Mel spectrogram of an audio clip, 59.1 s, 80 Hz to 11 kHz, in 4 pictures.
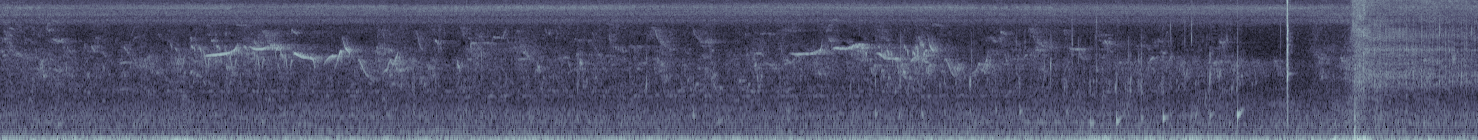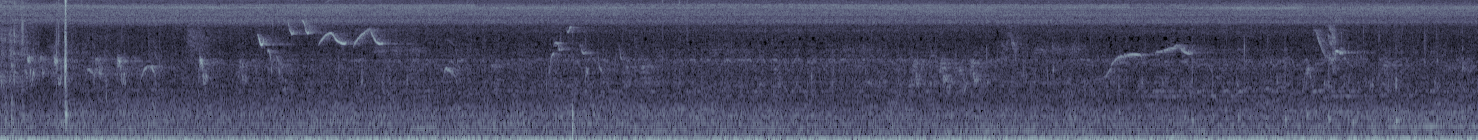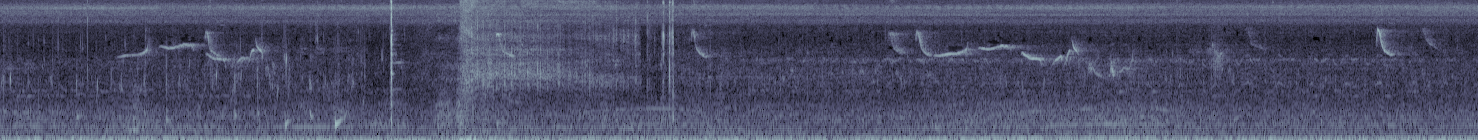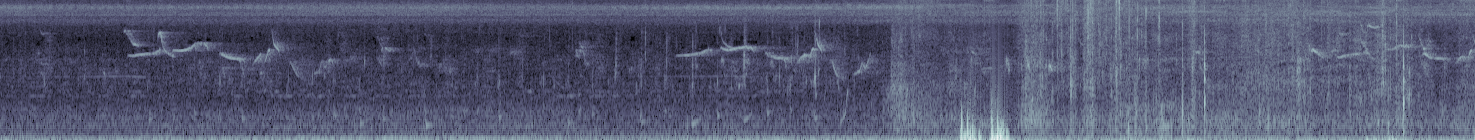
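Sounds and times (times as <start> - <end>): birds chirping: 0.0 - 59.0
steady high hiss: 12.5 - 27.1, 33.4 - 39.5, 52.9 - 59.0
fishing reel click: 12.8 - 15.6, 33.4 - 36.6
fishing line casting swish: 13.4 - 15.5, 34.0 - 36.3.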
